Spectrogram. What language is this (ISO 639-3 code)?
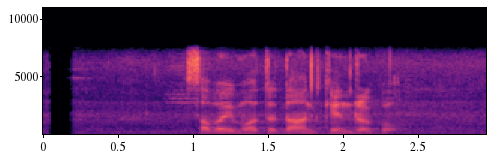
nep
